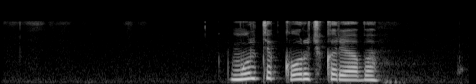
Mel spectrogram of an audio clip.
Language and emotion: Russian, neutral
